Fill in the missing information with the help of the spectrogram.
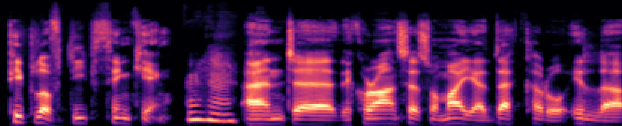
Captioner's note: foreign language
